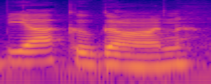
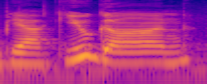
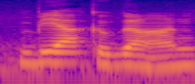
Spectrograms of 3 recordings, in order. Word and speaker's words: Byakugan: far off from that biakugon not Byakugan biakugan that's how you say that one what else couldn't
